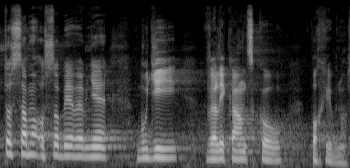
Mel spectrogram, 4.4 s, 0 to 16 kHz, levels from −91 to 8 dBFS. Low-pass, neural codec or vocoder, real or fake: 14.4 kHz; none; real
